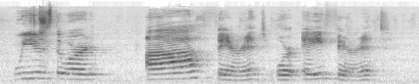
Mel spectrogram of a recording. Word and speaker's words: afferent: We use the word afferent or afferent. I usually say afferent. That way I pronounce the A and I recognize that it's an A.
